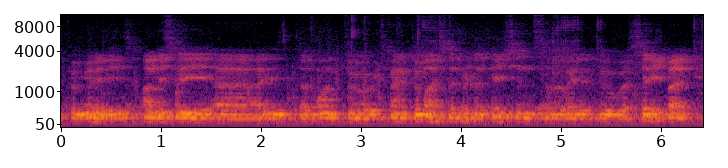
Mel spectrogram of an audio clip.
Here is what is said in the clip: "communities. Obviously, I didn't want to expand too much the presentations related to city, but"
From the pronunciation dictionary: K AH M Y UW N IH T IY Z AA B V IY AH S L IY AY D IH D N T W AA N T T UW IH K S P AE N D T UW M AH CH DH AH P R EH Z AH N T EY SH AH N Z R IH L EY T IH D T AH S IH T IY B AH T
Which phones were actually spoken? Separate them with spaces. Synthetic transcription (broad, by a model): K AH M Y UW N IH T IY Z AA B V IY AH S L IY AY D IH D N T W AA N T T UW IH K S P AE N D T UW M AH CH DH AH P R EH Z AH N T EY SH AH N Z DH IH W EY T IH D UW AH S IH T IY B AH T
